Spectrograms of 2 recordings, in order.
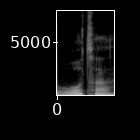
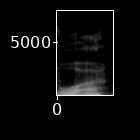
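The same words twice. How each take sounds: First: The T in the middle is clearly pronounced. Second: The T in the middle is dropped. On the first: "sometimes I do pronounce the T's" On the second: "I don't pronounce all of the T's"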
